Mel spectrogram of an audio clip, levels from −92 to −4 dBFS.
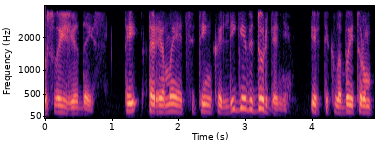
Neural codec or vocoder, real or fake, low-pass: none; real; 3.6 kHz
